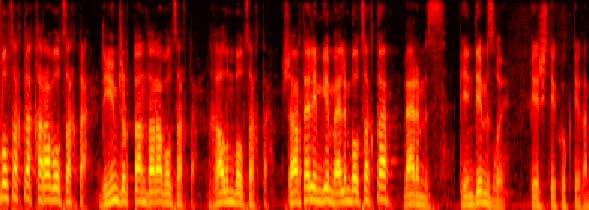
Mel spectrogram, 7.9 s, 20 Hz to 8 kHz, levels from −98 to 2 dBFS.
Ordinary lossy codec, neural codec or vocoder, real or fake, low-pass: none; none; real; none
